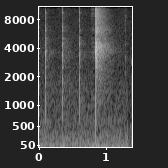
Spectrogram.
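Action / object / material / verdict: tap / raw egg shell tapped with a spoon / eggshell / cracked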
